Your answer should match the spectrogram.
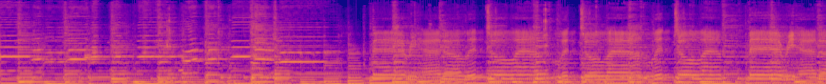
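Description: Background music that starts suddenly: a melody line over a steady bass, the arrangement growing fuller about five and a half seconds in.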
